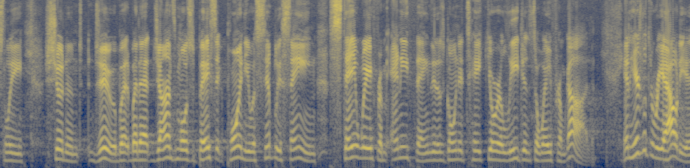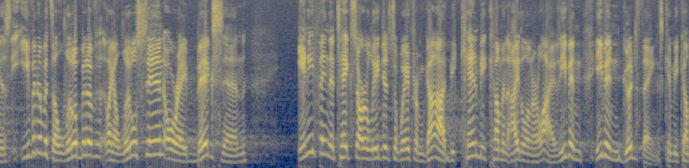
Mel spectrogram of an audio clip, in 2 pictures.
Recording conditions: large echoing room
